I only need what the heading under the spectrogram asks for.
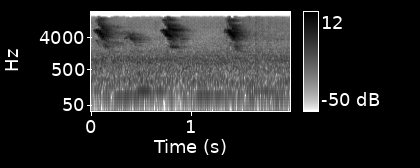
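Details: Common starlings in the early morning, one bird dominating access to food; three short, harsh, scratchy calls sweeping high, spaced roughly every half second to second, over a low steady background hum.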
